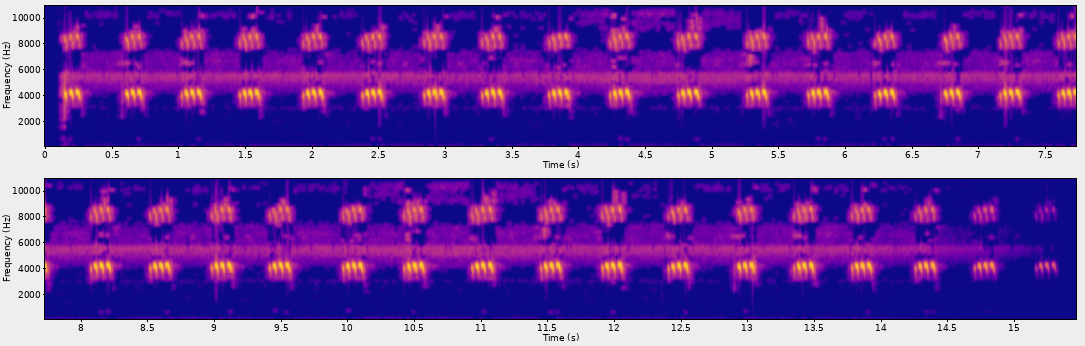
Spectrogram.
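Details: Cricket chirping steadily, short pulsed chirps repeated about twice a second with a high tonal band and a fainter overtone, continuing for the whole stretch and fading slightly at the end; no other sounds.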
